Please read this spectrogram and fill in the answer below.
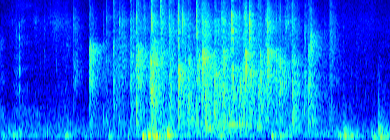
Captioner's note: audience applauding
